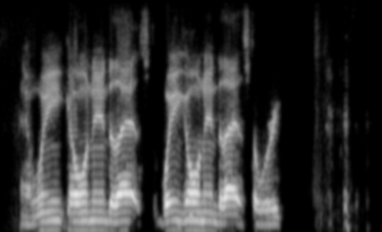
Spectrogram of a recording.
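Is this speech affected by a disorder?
No.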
